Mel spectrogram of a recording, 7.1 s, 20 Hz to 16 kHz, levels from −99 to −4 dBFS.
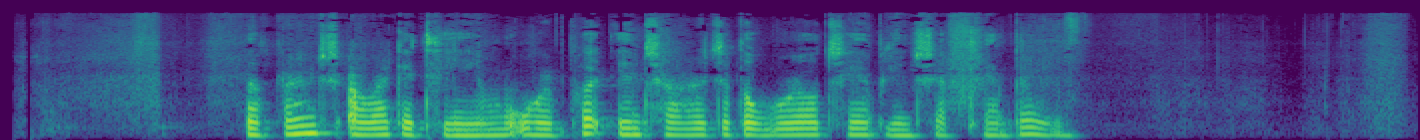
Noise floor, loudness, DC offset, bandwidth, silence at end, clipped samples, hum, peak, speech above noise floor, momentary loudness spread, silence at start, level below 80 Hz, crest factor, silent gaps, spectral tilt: -65 dBFS; -23 LUFS; under 0.1%; 11.5 kHz; 1.7 s; under 0.1%; none; -4 dBFS; 42 dB; 15 LU; 0.65 s; -70 dBFS; 22 dB; none; -6 dB/octave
